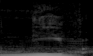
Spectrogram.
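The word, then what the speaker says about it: Niamh: Doveva, quindi Niam con l'H ed in verità si pronuncia Niv quindi è un po' particolare l'irlandese comunque Niv Algar eh,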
